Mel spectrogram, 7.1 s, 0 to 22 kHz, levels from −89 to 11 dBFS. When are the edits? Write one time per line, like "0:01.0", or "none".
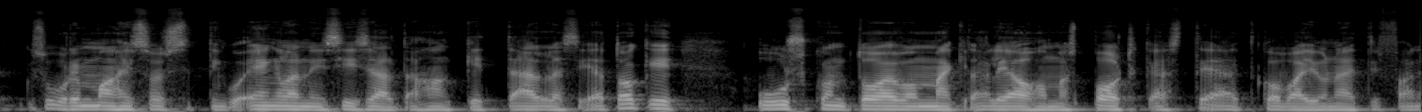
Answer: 0:03.7
0:04.8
